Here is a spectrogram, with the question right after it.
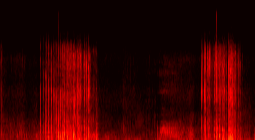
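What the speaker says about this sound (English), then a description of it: "seat cover is held to the foam here by what looks like some kind of Velcro type arrangement that just unpeels" A Velcro-backed seat cover is peeled away from car seat foam in two rough, tearing rips, close and fairly loud, with a brief pause between them.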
